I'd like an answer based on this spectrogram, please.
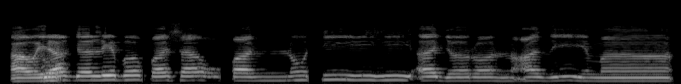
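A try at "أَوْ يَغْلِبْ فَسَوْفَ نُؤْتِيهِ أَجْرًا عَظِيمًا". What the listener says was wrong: nu-nya itu hamzah, jadi bukannya dipanjangkan, tapi nu-tihi ajaron. Fasau fanu tihi.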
